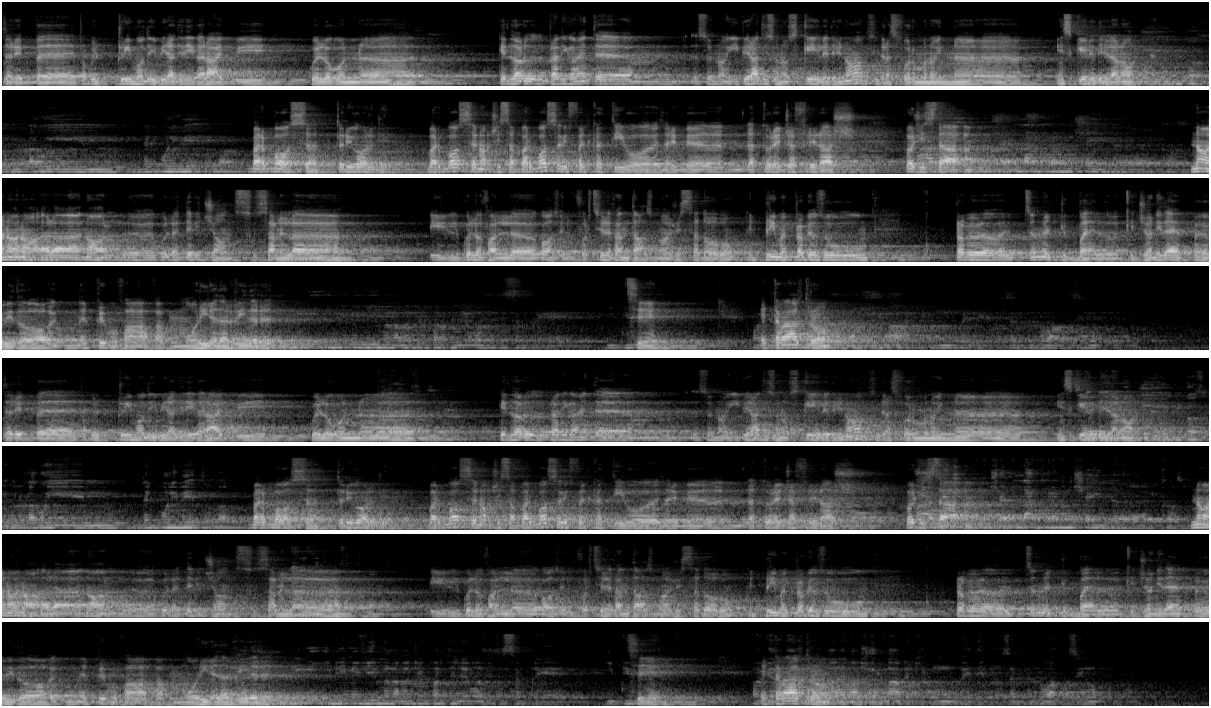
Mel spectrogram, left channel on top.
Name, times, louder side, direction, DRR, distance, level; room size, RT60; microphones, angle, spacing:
voice 1, 0.0-2.7 3.1-4.1 5.0-10.2 10.5-11.3 14.5-16.0 16.3-21.8 24.0-27.5 28.4-33.0 33.7-38.9 42.5-42.8 43.9-44.5, left 2 dB, 60° left, 4 dB, 0.9 m, -20 dB
voice 2, 3.7-4.7 10.7-15.1 21.2-24.5 27.0-28.1 38.4-41.9 42.2-43.1 43.7-47.1, right 1 dB, 90° right, 1 dB, 1.9 m, -33 dB
27.5 x 12.5 x 2.3 m, 2.8 s
head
